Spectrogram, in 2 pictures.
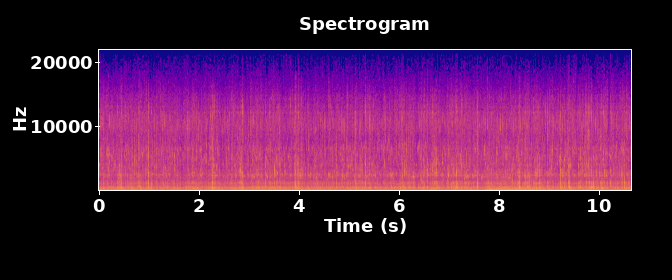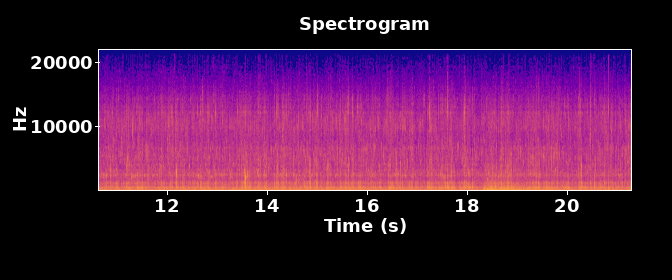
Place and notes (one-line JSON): {"title": "Centre, Ottignies-Louvain-la-Neuve, Belgique - Underground pipe", "date": "2016-03-24 16:30:00", "description": "Louvain-La-Neuve is an utopian city, where surface is pedestrian and underground is sights to cars. Also, the underground places are crossed with myriad of big pipes ; inside there's water, drains, gas, electricity, etc... This is a recording of one of these pipes.", "latitude": "50.67", "longitude": "4.61", "altitude": "118", "timezone": "Europe/Brussels"}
